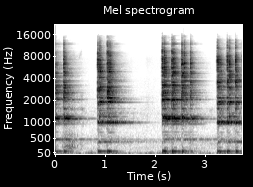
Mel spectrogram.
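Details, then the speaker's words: Motorcycle wheel build, tapping spokes to check tension (longer spokes ring at a different pitch): sharp ringing taps spoke by spoke, one duller and lower than its neighbour; that spoke is loose and needs tightening. "yeah. So, that one's not as tight as the one next to it. [Music] That's loose. Yeah, that needs a bit bit more."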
